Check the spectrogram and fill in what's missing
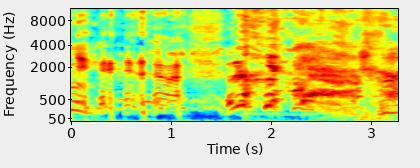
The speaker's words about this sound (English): Wow. That was a throat cough.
